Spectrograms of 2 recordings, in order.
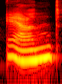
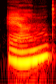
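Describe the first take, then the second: First: The final D is clearly released. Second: The final D is clearly released.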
